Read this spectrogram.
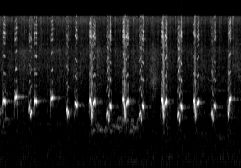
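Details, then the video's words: Energetic morning song of a yellow-vented bulbul looking for a companion, intended to lure silent bulbuls: short bright whistled chirps repeated about three per second, alternating higher and lower tones, with faint low background hum. "Trucukan Gacor ROPEL panjang - mencari kawan bunyi pagi hari"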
